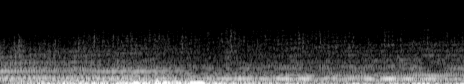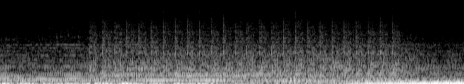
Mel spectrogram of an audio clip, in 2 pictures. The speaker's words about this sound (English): A turret turns as its guns fire. The twin barrels shake with the force of the shots.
